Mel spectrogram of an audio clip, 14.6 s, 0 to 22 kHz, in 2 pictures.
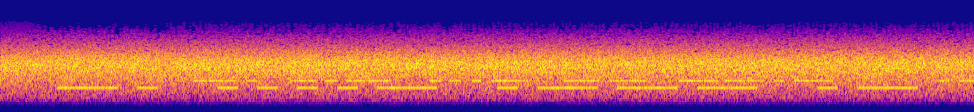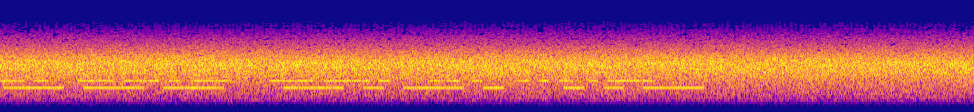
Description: Morse code, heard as two keyed tones, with heavy radio static. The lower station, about 8 wpm, 800 Hz: N4JAOCU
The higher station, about 15 wpm, 1160 Hz: NKVMQ RQGS4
